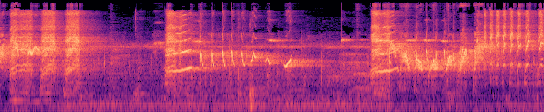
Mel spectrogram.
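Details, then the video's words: Greater green leafbird singing trotol style, used to lure and soothe other birds: three loud phrases of sharp repeated notes and slurred whistles, separated by quieter pauses of about a second. "SUARA CUCAK IJO TROTOL GACOR"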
